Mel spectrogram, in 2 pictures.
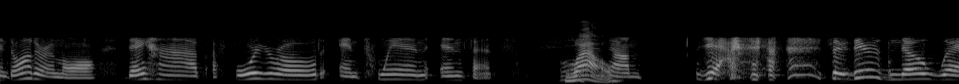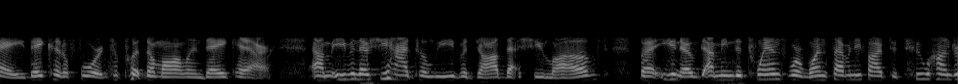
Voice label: Child Care Prices Phone Call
